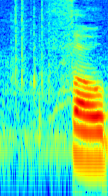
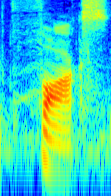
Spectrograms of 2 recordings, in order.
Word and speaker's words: faux: CPVC barrel because the faux barrel. I prefer Fox, even though that's not pronounced correctly.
